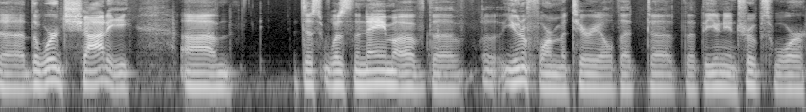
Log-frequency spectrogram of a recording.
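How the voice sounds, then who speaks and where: At a fairly slow pace and medium pitch, a man speaks with ordinary pitch variation in a plain, everyday voice. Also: very clean recording, silent background. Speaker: podcast host. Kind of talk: interview.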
